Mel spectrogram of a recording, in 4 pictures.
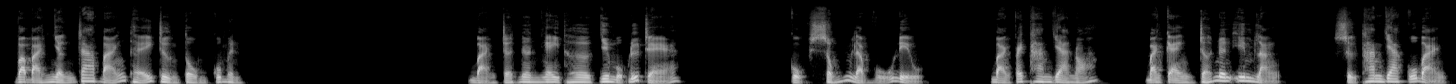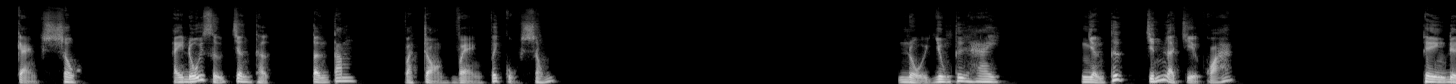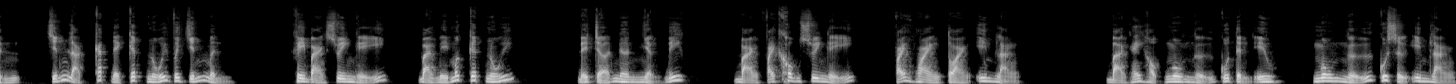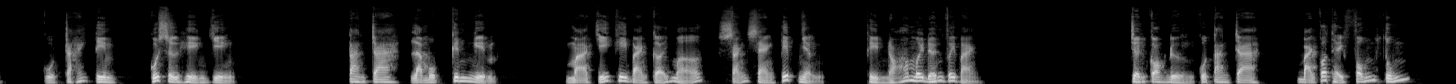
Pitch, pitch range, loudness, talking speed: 115 Hz, 100-140 Hz, -18 LUFS, 160 wpm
